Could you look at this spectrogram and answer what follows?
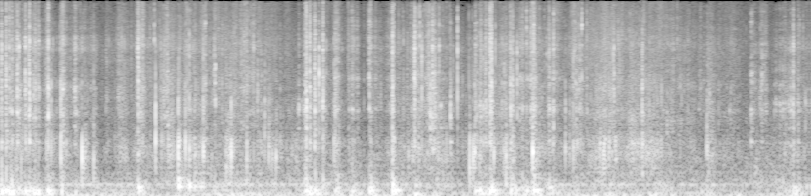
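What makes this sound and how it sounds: A metal utility knife cuts and scrapes a solid, palm-sized, heart-shaped bar of dry orange speckled soap held in the hand, so the soap crumbles into chunks. Dense, crisp crackling and crunching clicks come one after another, with a low thud beneath each cut. The snaps are sharp and bright, with almost no ring.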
